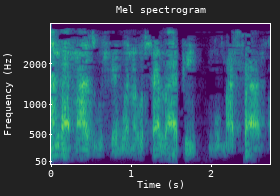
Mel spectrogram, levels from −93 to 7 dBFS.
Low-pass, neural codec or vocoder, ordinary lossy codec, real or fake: 3.6 kHz; vocoder, 22.05 kHz, 80 mel bands, HiFi-GAN; MP3, 16 kbps; fake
